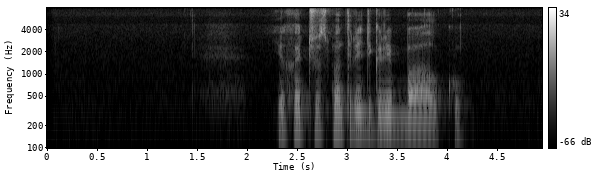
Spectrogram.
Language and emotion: Russian, sad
